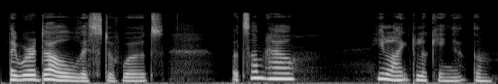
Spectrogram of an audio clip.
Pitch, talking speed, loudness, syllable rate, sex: 200 Hz, 170 wpm, -17 LUFS, 5.5 syllables/s, female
